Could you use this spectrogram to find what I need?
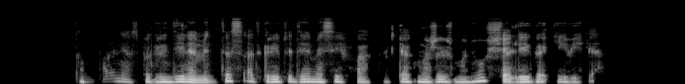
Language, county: Lithuanian, Panevėžys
